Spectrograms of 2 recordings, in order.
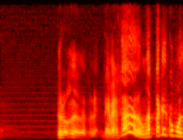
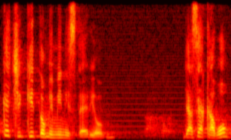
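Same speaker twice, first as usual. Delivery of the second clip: low, subdued resignation; softly acted self-pity, pitched down; discouraged inner thought; 5 semitones lower, 8 dB quieter than usual. Daniel doubting himself after years forgotten, discouraged and subdued.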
